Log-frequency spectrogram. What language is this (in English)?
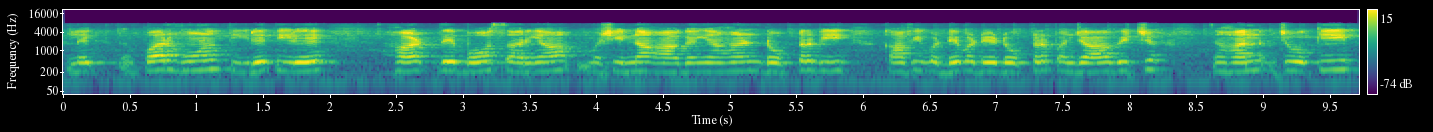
Punjabi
